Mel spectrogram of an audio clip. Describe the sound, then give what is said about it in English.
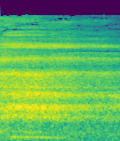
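A long, forceful audible exhale pushed out through the mouth during a guided breathing exercise, using the abdominal muscles to push out stale air: a steady airy whoosh lasting nearly two seconds that tapers slightly at the end, fairly loud with no talking. “Using those abdominal muscles to extract that stale air. Let's do that one more time. Inhale. Audible exhale.”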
